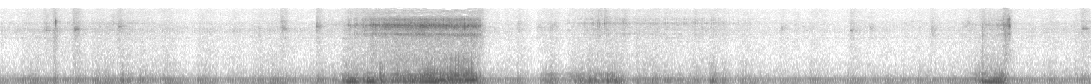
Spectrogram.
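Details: Boston Terrier snoring.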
